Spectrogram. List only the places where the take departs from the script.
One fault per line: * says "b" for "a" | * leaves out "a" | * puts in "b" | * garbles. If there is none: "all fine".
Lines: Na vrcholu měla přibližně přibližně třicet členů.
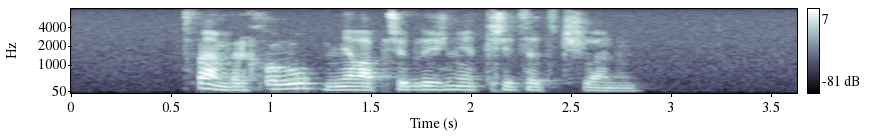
* puts in "svém"
* leaves out "přibližně"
